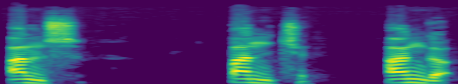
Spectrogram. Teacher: अनुस्वार जो है एक व्यंजन ध्वनि है इसके उच्चारण में नाक से अधिक सांस निकलती है और मुख से कम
